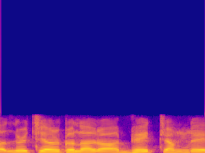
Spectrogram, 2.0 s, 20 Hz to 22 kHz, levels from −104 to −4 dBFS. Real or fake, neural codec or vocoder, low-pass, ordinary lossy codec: fake; autoencoder, 22.05 kHz, a latent of 192 numbers a frame, VITS, trained on one speaker; 5.4 kHz; none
